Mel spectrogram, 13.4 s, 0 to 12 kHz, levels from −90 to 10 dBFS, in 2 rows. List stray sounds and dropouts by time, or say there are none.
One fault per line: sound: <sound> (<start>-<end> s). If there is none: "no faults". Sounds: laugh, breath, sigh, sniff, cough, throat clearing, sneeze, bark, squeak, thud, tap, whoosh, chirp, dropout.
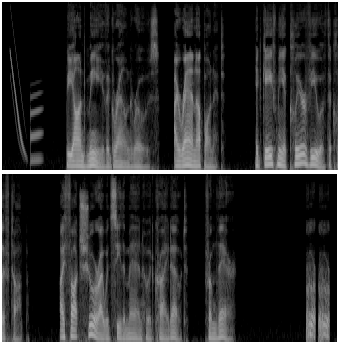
sound: chirp (0.2-0.9 s)
sound: laugh (12.8-13.3 s)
